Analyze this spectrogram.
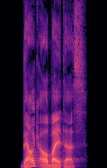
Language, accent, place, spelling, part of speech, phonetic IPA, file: German, Germany, Berlin, Bergarbeiters, noun, [ˈbɛʁkʔaʁˌbaɪ̯tɐs], De-Bergarbeiters.ogg
- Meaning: genitive singular of Bergarbeiter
